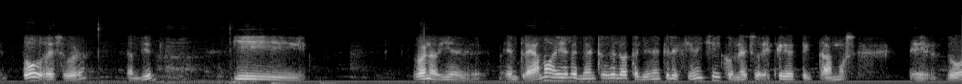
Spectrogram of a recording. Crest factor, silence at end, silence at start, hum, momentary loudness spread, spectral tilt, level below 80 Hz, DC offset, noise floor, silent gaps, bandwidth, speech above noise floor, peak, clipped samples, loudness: 20 dB; 0 s; 0 s; none; 18 LU; -6 dB/octave; -54 dBFS; 0.2%; -48 dBFS; none; 9.6 kHz; 25 dB; -2 dBFS; under 0.1%; -22 LUFS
